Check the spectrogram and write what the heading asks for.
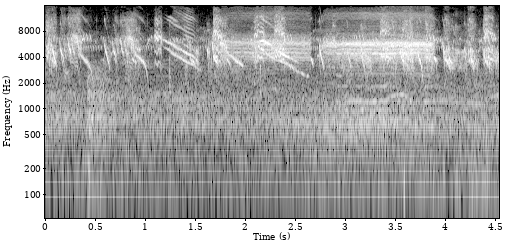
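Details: Several baya weavers sing at their finished nests, fluttering both wings to attract females; quick descending whistled sweeps tumble over one another, then a drawn-out buzzy wheeze takes over.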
